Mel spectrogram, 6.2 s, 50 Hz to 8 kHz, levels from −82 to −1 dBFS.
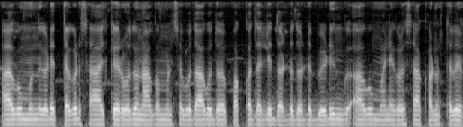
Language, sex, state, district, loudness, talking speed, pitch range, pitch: Kannada, male, Karnataka, Koppal, -16 LUFS, 125 wpm, 110-115 Hz, 115 Hz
